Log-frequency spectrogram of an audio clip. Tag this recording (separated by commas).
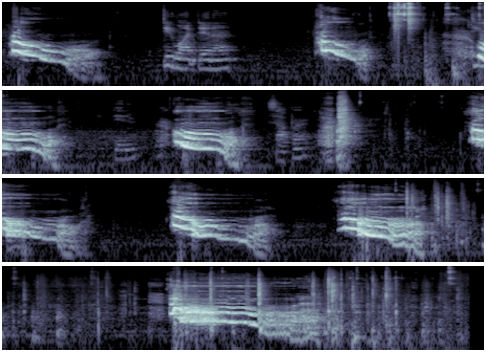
Dog, Domestic animals, Animal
